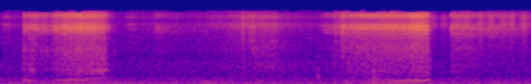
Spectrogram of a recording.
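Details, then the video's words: Twelve-year-old female pug named Esky napping indoors; two broad, breathy snore bursts with a low rumbling base and hissy upper edge, about three seconds apart, separated by quiet breathing. "Pug Sleeping Snoring"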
